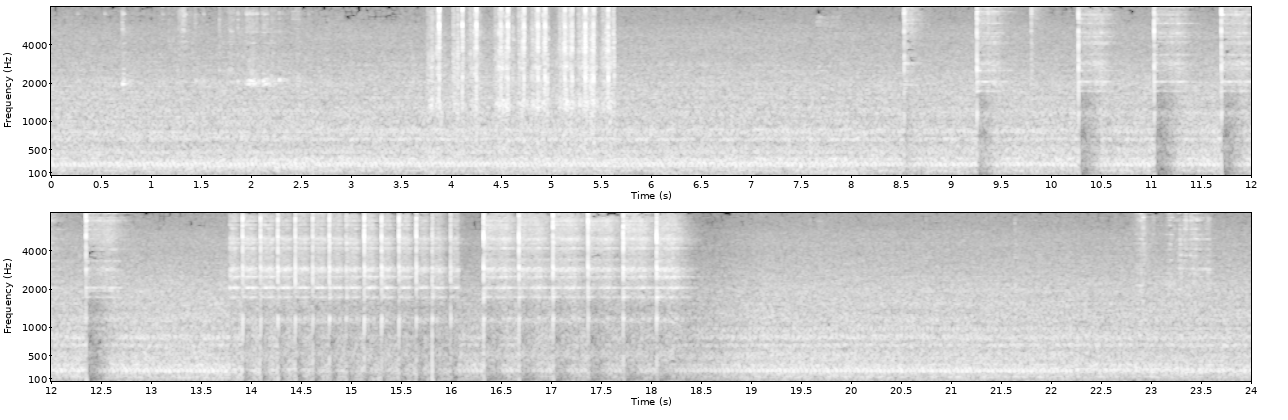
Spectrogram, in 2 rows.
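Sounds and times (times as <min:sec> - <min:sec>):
hammer striking steel blade: 0:08.5 - 0:09.6, 0:10.3 - 0:12.7, 0:13.8 - 0:18.4.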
